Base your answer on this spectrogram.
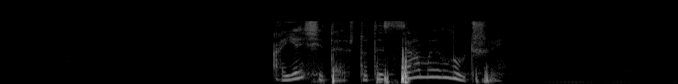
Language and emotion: Russian, positive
